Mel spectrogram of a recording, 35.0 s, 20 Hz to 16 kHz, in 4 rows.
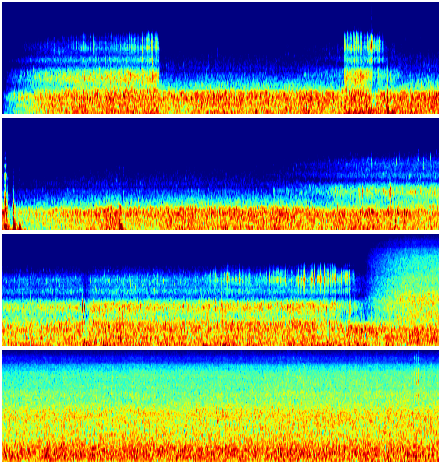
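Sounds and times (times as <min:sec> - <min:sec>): stream water rushing: 0:00.3 - 0:03.2, 0:06.8 - 0:09.0, 0:14.7 - 0:34.9.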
